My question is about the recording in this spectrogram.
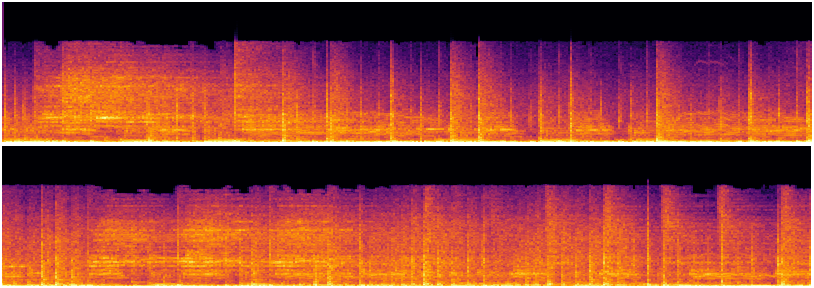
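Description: Progressive rock band recording with the drum kit to the fore: busy drum fills and unison accents with cymbal crashes, over bass and guitar.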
